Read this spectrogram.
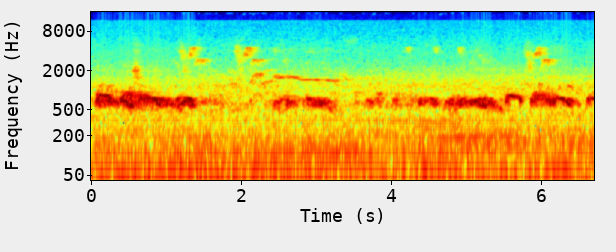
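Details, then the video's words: Spotted dove, 'giọng thổ pha đồng' voice, delivering a rhythmic series of mellow low coos, some stretched and some clipped, over faint twittering of other small birds. "cu gáy giọng thổ pha đồng"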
